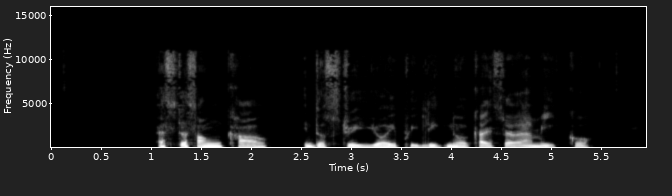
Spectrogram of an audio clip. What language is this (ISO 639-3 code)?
epo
